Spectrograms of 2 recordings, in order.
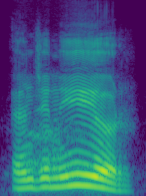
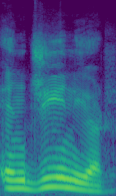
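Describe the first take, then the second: First: The stress is on the last syllable. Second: The stress is on the first syllable. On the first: The speaker calls it right. "The correct pronunciation is engineer" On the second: The speaker calls it wrong. "not engineer"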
